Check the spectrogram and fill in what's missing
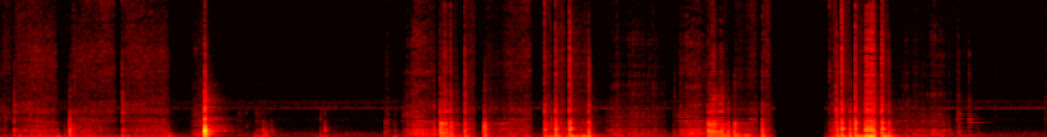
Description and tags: Music Stand Manipulation
Moving a music stand up and down to create a unique sound. This is the manipulated file.
Music, Stand, Violin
